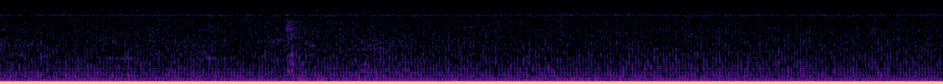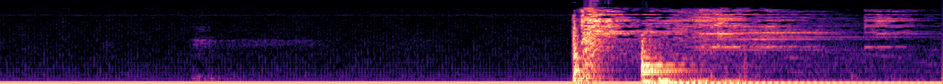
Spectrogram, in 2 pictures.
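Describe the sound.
Glass breaks suddenly after near silence: one sharp crash followed by a short scatter of bright tinkling shards that fades quickly.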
